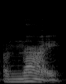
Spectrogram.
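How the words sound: The two words are linked as one.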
